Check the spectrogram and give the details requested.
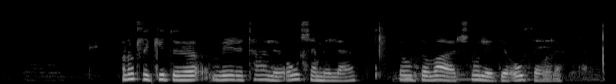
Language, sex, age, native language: Icelandic, male, 12, Icelandic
